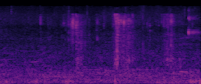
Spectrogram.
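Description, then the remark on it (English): Crunchy biting into a ham sandwich, a few crisp bursts of chewing, fairly quiet with a steady low background hum. “Okay, a ham sandwich isn't that crunchy.”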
